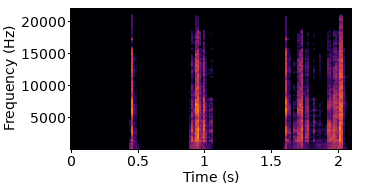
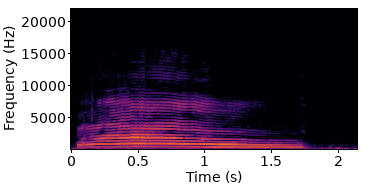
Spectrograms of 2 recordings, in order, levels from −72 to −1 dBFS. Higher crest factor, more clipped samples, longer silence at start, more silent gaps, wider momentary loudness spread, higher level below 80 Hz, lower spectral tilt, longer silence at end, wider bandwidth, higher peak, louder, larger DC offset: first, 26 dB vs 12 dB; neither; first, 0.45 s vs 0 s; first, 0.53-0.88 s, 1.07-1.60 s vs none; second, 7 LU vs 14 LU; second, -60 dBFS vs -50 dBFS; second, 1.5 dB/octave vs -1.5 dB/octave; about the same, 0.05 s vs 0 s; first, over 20 kHz vs 16.5 kHz; first, 0 dBFS vs -16 dBFS; first, -23 LUFS vs -27 LUFS; neither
